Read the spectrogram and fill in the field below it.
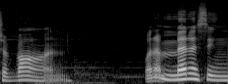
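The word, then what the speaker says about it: Siobhan: us back to the hallway from earlier see seean it's pronounced sioban what a menacing name says here that she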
